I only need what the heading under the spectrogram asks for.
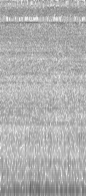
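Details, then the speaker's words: Refrigeration unit whose compressor struggles and vents through its high-pressure internal bypass: a steady loud hiss over a labouring hum. The condenser fan motor is not running, with its fan blade broken off and the assembly stuck. "sounds like it's going off on internal bypass this guy's tired it is struggling so that is going to be High Press bypass"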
